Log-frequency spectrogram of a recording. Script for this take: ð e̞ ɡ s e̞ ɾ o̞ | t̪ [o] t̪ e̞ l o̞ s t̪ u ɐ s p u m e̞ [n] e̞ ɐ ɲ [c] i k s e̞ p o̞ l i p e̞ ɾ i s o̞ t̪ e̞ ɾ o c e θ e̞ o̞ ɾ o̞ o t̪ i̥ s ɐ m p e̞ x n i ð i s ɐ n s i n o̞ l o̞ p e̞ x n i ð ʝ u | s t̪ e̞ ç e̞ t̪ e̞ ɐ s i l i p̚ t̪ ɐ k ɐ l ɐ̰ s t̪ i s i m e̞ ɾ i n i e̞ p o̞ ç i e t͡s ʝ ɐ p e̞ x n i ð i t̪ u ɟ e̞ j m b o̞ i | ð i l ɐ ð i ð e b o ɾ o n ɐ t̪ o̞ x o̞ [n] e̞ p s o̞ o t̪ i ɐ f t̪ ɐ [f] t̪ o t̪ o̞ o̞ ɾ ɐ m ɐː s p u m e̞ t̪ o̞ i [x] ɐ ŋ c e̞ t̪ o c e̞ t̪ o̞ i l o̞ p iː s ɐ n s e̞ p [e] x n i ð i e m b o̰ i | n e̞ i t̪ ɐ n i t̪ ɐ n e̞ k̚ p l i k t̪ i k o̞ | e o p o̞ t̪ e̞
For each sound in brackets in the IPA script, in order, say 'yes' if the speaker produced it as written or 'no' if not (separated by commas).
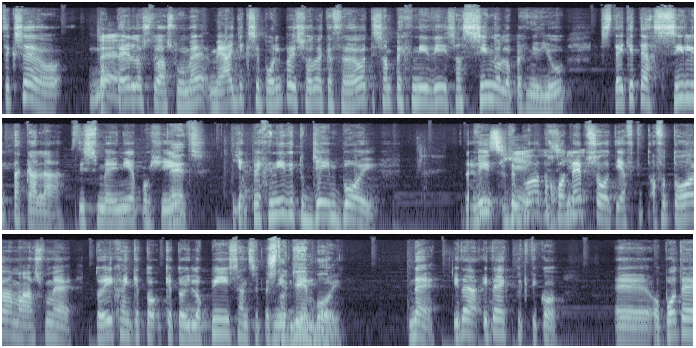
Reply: yes, no, no, yes, yes, yes, yes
